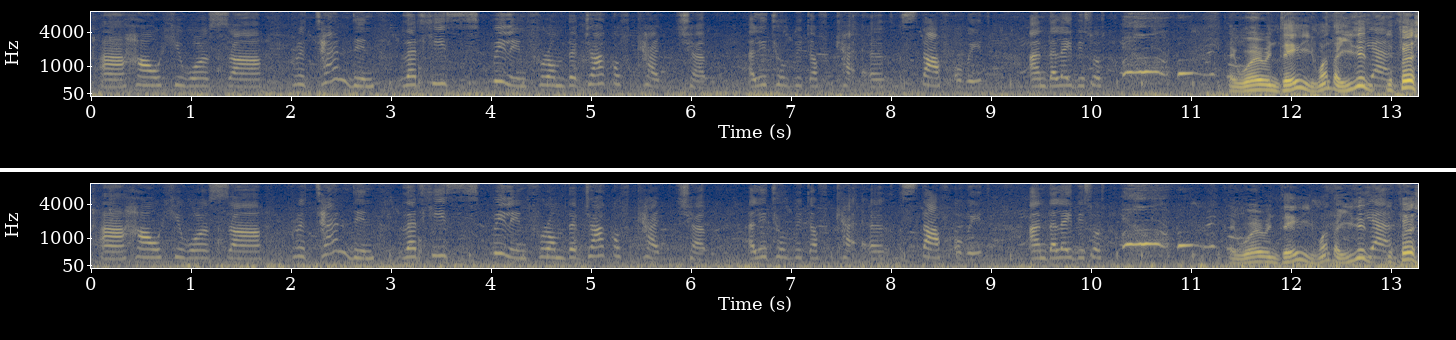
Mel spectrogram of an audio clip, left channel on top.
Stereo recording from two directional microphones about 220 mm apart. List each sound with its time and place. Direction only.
0.1 s speech: 5° right (ahead or behind)
11.3 s speech: 60° left (ahead or behind)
